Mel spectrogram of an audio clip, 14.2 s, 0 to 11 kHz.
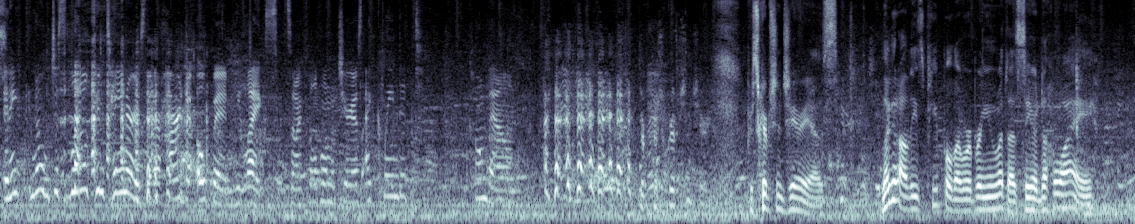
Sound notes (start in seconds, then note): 6.8 laughter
